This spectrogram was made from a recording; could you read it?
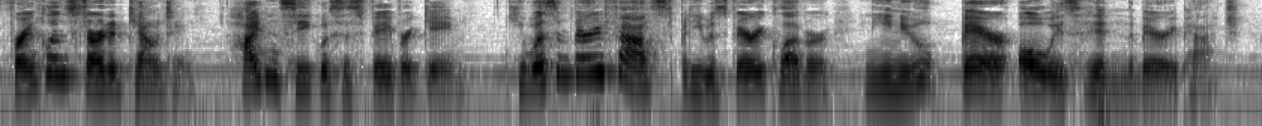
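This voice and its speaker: A woman reads a children's story aloud in a middle-pitched voice. It is scripted storytime narration, with music playing behind her. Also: very animated, moderate pace, few pauses.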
